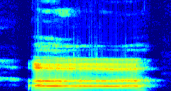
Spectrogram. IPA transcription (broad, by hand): ə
